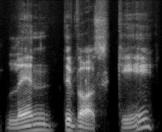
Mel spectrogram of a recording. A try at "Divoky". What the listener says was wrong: no, there's no S. It's Divoky.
